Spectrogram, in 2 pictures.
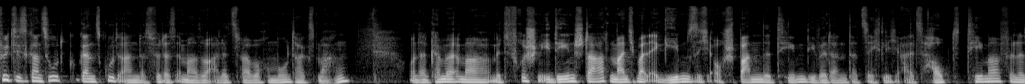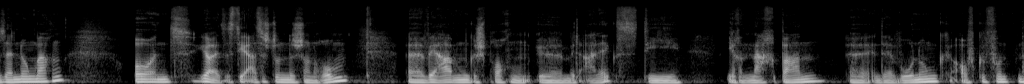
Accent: German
